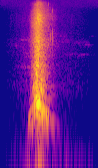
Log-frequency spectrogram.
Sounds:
swish

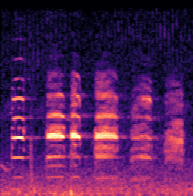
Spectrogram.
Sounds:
Animal, Wild animals, Bird

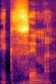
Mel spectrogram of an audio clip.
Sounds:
Human voice

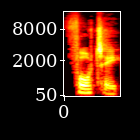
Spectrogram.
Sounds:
Male speech, Speech, Human voice

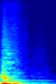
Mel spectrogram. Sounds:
Whoosh

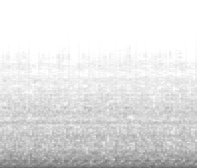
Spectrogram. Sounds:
Engine, Motor vehicle (road), Idling, Car, Vehicle

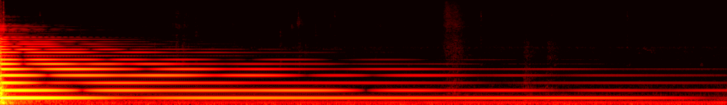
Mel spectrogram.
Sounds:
Musical instrument, Music, Keyboard (musical), Piano

